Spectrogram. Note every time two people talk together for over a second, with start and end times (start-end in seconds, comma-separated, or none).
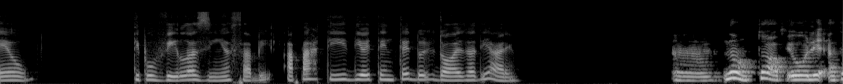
none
